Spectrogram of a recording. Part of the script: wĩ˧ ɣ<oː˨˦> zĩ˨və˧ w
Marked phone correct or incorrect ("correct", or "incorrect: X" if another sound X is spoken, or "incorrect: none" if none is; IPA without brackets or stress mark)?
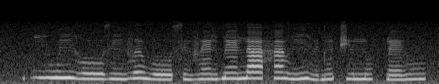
incorrect: oː˨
